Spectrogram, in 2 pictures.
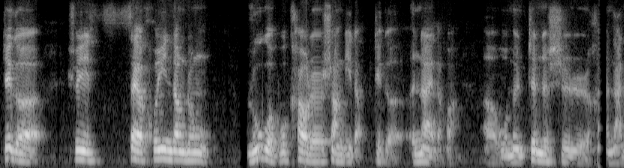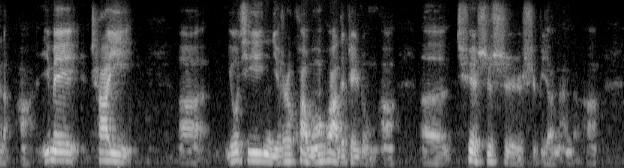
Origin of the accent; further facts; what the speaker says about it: North China, China; 这个像我是来自于中国啊，我是在那个环境下长大的，我的太太呢是来自于香港啊，所以我们也可以说是背景文化不太一样的啊。所以呢我是北方人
